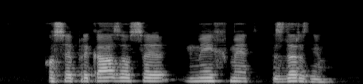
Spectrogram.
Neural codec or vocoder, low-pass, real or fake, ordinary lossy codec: none; 7.2 kHz; real; none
